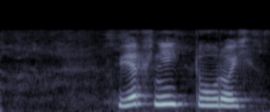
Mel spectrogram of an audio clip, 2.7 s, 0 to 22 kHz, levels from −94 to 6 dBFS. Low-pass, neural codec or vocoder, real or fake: 7.2 kHz; codec, 16 kHz, 4 kbps, FunCodec, trained on LibriTTS, 50 frames a second; fake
